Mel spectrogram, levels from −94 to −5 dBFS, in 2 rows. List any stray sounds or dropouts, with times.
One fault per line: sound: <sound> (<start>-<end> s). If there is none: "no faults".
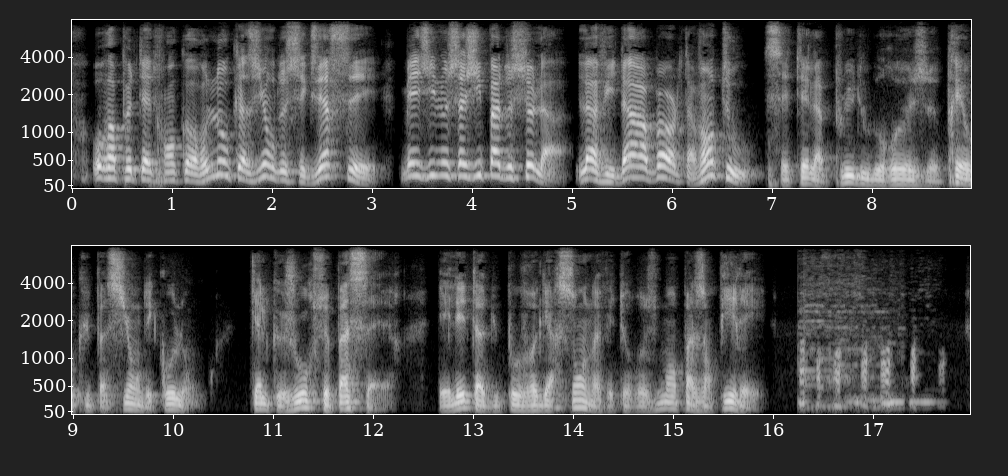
sound: laugh (16.2-17.8 s)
